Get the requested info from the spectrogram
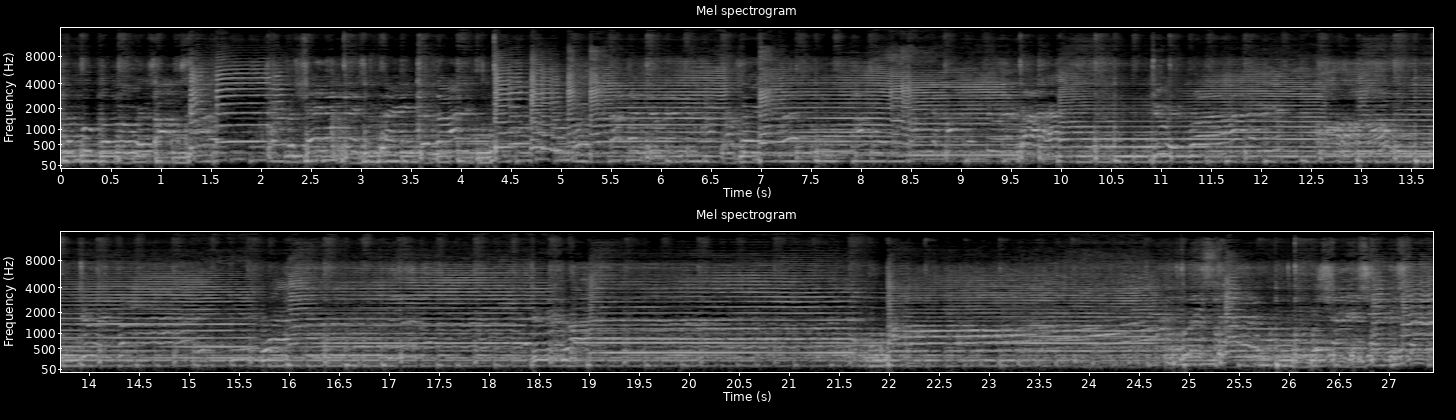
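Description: Alto saxophone playing soul horn riffs and held notes along with a recorded soul band track with a male lead singer.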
